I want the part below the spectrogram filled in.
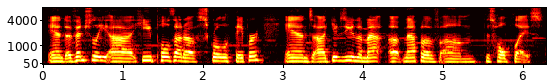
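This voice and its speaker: Halting game master over soft music. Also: mid-range voice, fairly even intonation. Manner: hesitant, halting, searching for words. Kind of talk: improvised tabletop game narration.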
